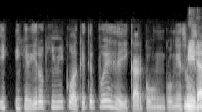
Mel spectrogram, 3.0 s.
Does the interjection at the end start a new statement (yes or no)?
yes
